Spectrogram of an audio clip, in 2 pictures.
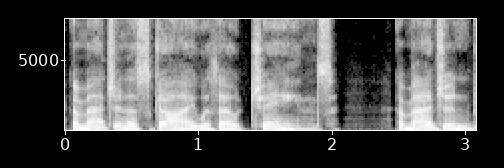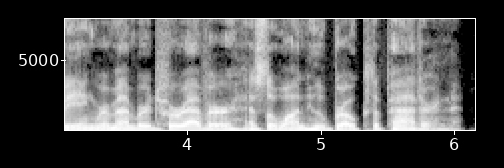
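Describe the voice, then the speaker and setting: A man plays a sinister spirit from an epic fantasy tale, seductive and sly. The voice is fairly low, coaxing its listener with slow insinuation, recorded dry. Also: lively intonation, dry recording, natural voice. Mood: coaxing, tempting.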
